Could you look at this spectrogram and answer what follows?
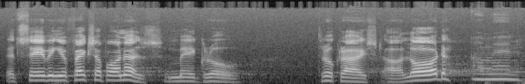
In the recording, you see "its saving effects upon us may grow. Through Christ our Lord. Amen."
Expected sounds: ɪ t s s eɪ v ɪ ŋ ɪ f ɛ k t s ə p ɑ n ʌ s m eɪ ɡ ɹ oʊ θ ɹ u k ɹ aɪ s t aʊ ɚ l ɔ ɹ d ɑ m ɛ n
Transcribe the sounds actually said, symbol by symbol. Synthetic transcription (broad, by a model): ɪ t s s eɪ v ɪ ŋ ɪ f ɛ k t s ə p ɑ n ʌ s m eɪ ɡ ɹ oʊ t ɹ u k ɹ aɪ s t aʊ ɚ l ɔ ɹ d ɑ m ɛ n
